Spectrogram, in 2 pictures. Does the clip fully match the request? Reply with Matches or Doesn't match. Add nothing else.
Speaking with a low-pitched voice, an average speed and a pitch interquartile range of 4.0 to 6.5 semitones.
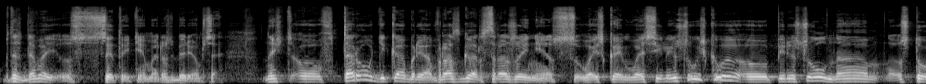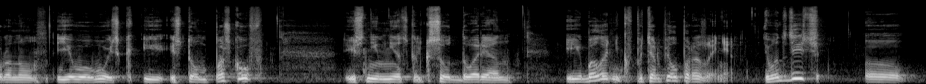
Matches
